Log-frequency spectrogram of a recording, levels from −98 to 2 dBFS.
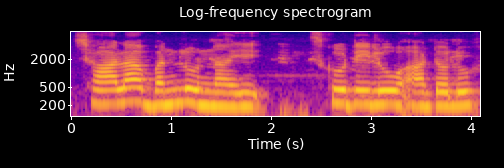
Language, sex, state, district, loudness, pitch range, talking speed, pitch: Telugu, female, Andhra Pradesh, Annamaya, -13 LUFS, 195-220 Hz, 100 wpm, 210 Hz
